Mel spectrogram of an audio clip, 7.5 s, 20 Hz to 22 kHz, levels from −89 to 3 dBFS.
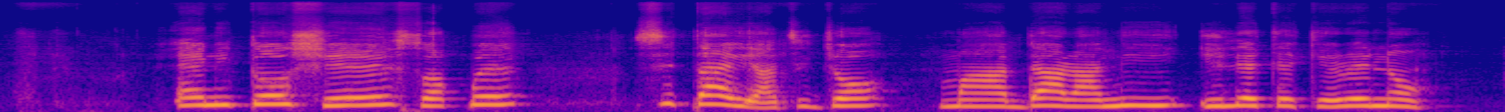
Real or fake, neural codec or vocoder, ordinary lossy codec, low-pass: fake; codec, 44.1 kHz, 7.8 kbps, Pupu-Codec; none; 19.8 kHz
